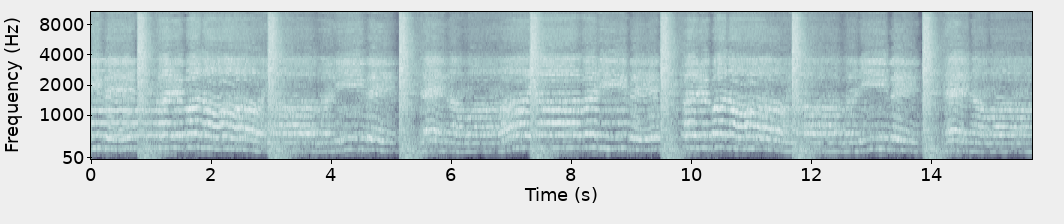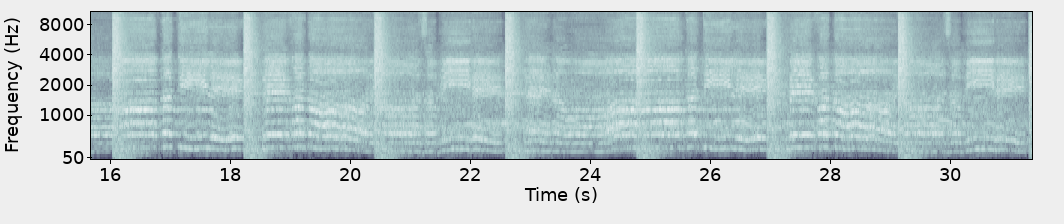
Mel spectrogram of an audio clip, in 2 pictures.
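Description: Nauha lament: voices chant a slow, mournful Urdu refrain over a steady beat of thuds. The strong thuds fall about every two seconds, with lighter ones between.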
